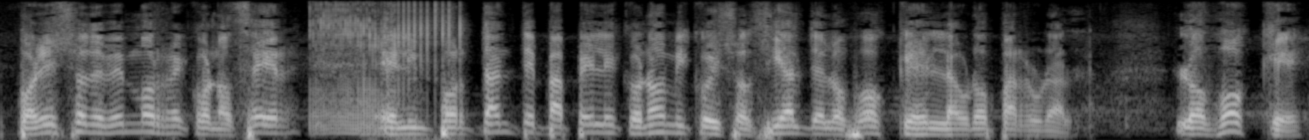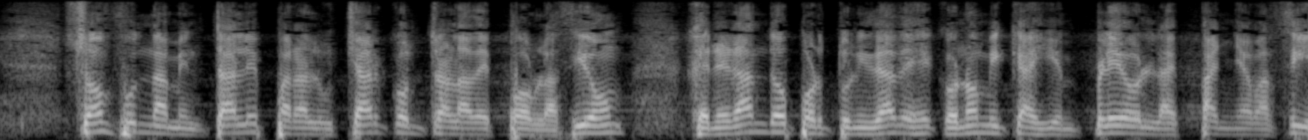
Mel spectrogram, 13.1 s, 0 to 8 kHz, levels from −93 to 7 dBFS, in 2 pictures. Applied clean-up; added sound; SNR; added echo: none; Fart; 9 dB; none.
